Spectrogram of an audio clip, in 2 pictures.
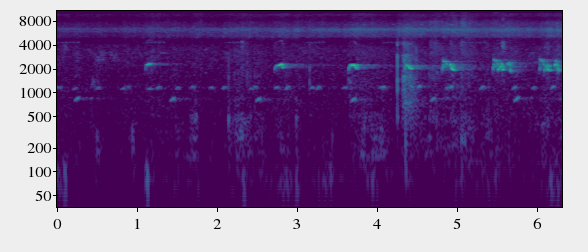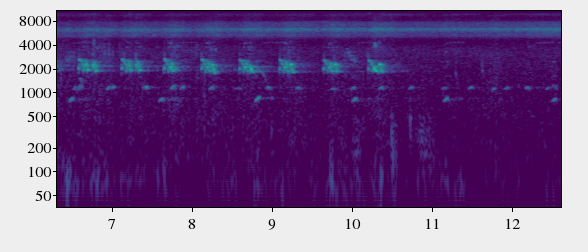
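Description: A bird calling a run of about a dozen short, clear notes, roughly two a second, growing louder before stopping. Under it run a steady high insect hiss and faint regular ticking, with a single soft knock about four seconds in.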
